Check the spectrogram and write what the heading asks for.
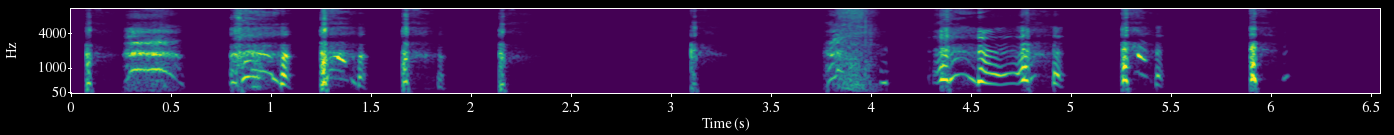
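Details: Acted cough (all performed) by a male VTuber voice actor in a cough-voice ASMR compilation: a series of short coughs and throat clears, some voiced and strained, separated by brief pauses.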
